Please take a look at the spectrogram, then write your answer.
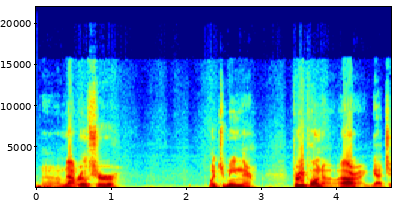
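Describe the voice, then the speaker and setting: Recorded very cleanly over a silent background, a man with a Texan accent speaks with lively intonation. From Texas. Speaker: bowling coach. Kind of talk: live stream Q&A. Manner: unscripted, hesitant with fillers.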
